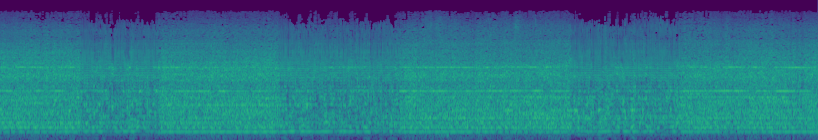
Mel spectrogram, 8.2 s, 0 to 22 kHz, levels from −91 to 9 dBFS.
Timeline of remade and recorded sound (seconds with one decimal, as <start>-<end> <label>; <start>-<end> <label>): 0.0-0.8 recorded; 0.8-1.6 remade; 1.6-2.8 recorded; 2.8-4.0 remade; 4.0-5.7 recorded; 5.7-6.8 remade; 6.8-8.2 recorded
